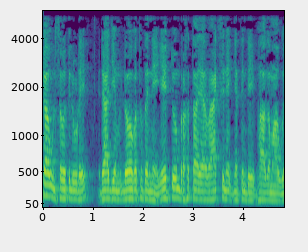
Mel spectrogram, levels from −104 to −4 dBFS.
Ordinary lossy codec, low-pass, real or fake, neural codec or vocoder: none; 5.4 kHz; real; none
